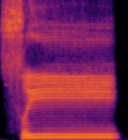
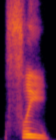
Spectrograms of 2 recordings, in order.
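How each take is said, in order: First: The vowel is drawn out long. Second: The vowel is short and not drawn out. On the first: "तो फिर हमें इसको खींचना पड़ेगा।" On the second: "हमने इसको खींचना ही नहीं है।"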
